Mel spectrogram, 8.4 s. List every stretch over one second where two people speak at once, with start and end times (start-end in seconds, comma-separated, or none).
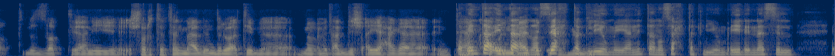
4.6-6.0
